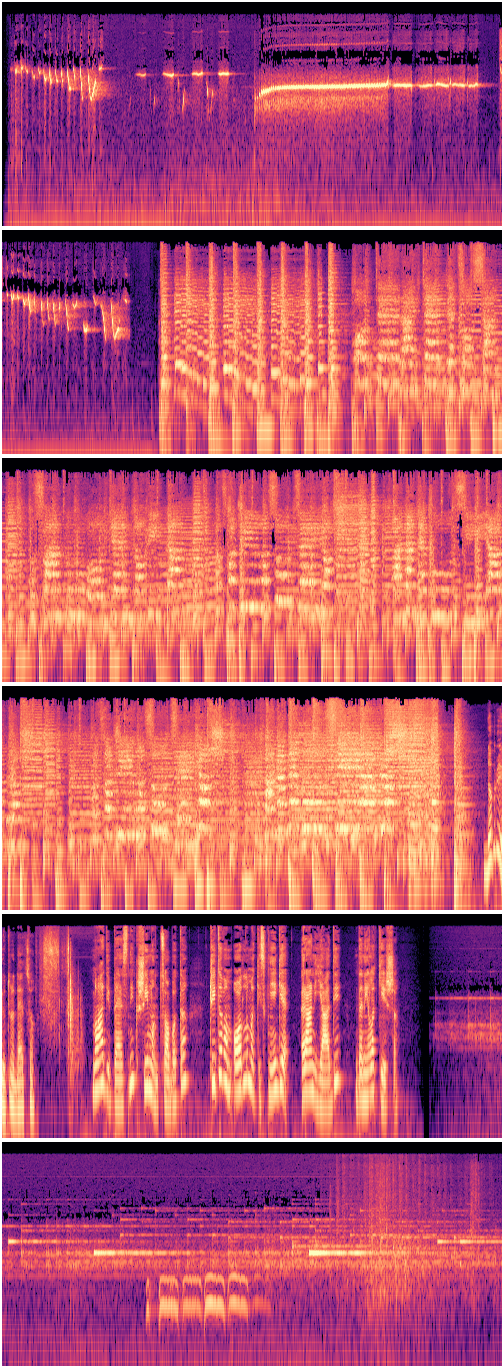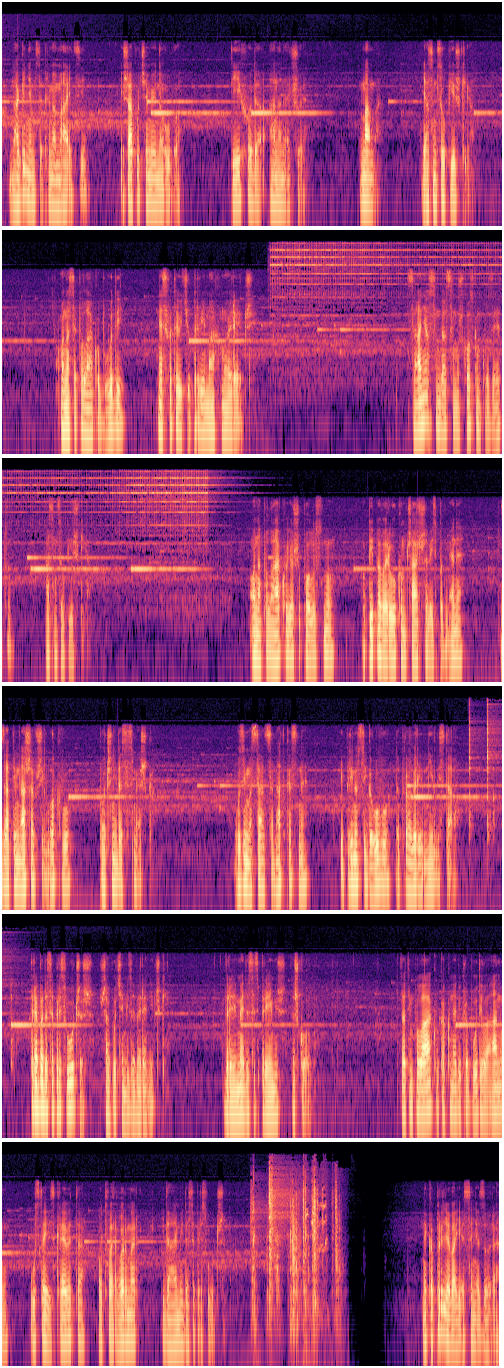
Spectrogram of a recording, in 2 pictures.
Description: Слушате одломак из књиге "Рани јади" Данила Киша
